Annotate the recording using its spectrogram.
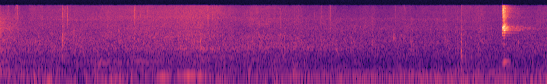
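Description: Road traffic: a steady low rumble of vehicle engines, with a short sharp high sound near the end.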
